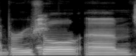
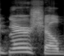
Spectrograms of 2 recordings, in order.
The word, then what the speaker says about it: Baruchel: Yeah, Baruchel. – Jay Baruchel. – I used to say Bear Shell, but then someone told me I was wrong.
